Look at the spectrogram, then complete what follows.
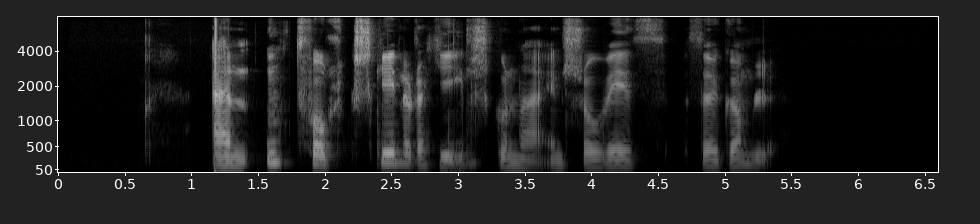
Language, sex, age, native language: Icelandic, male, 20-29, Icelandic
